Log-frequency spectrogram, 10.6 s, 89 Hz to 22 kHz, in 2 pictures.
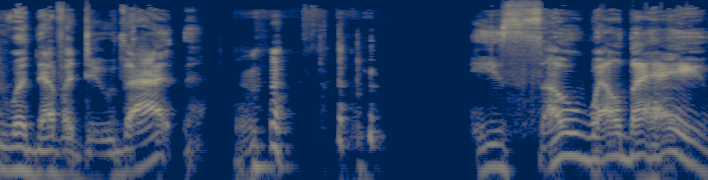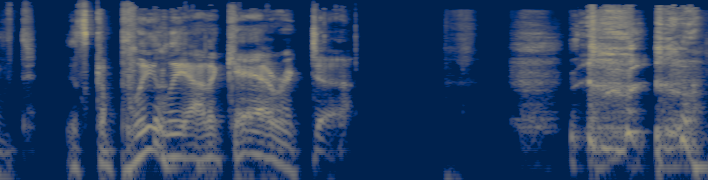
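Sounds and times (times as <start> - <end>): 
speech: 0.0 - 2.8, 3.6 - 8.0, 9.2 - 10.6
person coughing close to the mic: 9.6 - 10.6.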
